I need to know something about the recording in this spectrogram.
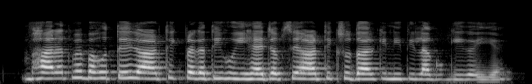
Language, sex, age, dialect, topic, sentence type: Hindi, female, 25-30, Hindustani Malvi Khadi Boli, banking, statement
